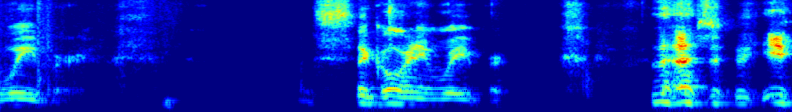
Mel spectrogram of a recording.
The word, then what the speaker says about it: Sigourney: Um who is Sagenoi Weaver. Sigourney Weaver.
